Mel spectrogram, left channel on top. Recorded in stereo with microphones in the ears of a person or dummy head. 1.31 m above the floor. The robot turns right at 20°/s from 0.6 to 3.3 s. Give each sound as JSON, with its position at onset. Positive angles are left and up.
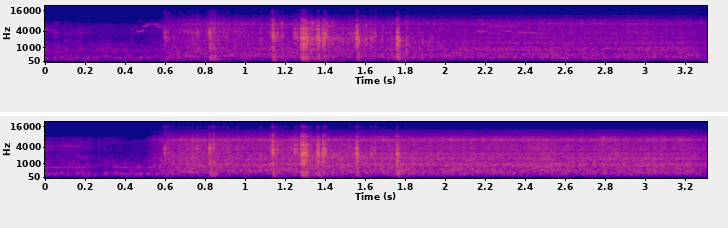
{"t": 0.6, "sound": "a crack", "side_deg": -30, "distance_m": 2.5}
